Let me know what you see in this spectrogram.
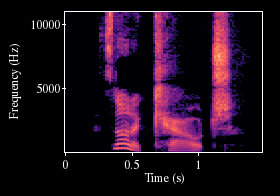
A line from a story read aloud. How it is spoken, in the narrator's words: Dean grumbles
